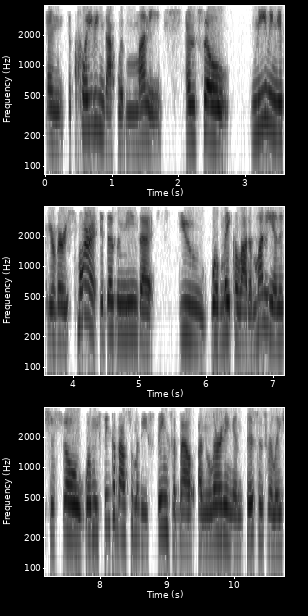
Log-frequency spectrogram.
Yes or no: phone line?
yes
